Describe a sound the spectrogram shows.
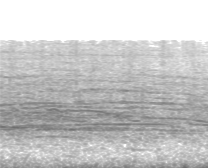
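Young boys cheer and shout in celebration.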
